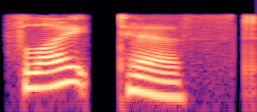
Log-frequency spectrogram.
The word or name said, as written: flight-test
